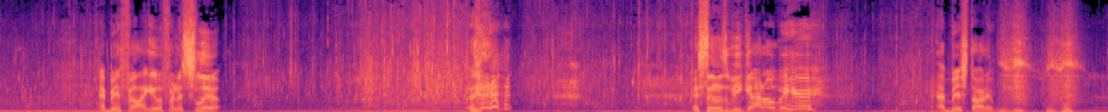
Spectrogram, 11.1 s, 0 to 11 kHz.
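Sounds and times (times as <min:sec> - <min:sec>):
water sloshing and splashing: 0:00.0 - 0:10.4
steady low hum: 0:00.0 - 0:11.0.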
